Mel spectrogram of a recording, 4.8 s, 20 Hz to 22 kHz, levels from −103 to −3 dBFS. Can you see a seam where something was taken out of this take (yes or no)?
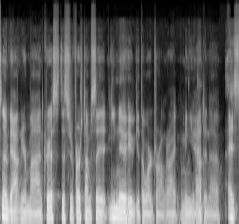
no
